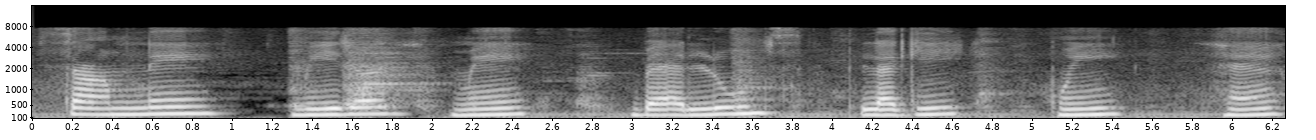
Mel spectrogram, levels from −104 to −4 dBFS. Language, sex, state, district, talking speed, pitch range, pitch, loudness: Hindi, female, Delhi, New Delhi, 75 wpm, 185-215 Hz, 200 Hz, -15 LUFS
